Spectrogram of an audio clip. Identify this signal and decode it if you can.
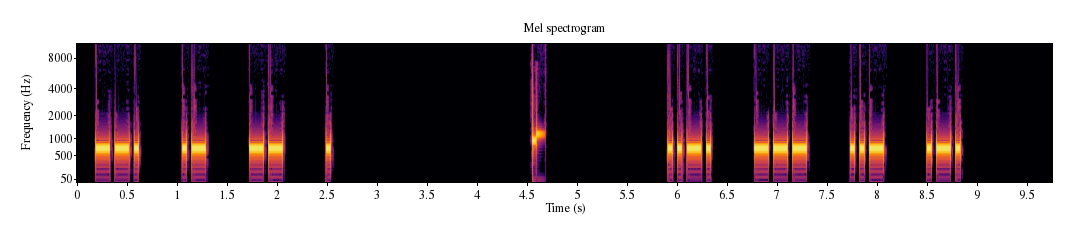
Morse code, heard as a keyed tone, about 25 wpm, spaced as for 14 wpm, 700 Hz. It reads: GAME FOUR
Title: 3x Character Spacing - Top 500 Words - 25wpm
